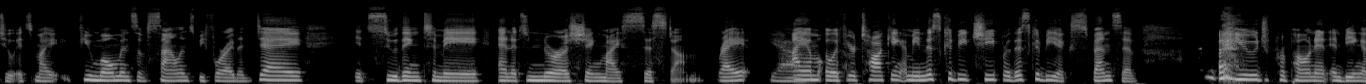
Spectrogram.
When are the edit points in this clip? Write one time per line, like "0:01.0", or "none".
0:02.4
0:04.9
0:07.1
0:08.3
